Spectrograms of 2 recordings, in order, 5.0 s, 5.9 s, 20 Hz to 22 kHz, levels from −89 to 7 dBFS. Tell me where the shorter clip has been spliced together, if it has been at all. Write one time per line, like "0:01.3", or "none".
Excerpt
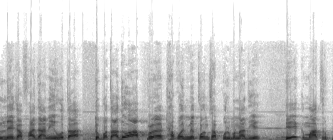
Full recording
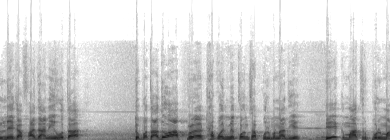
0:01.3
